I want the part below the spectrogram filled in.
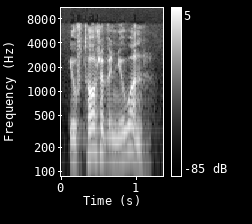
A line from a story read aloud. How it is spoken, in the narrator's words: Mirko asked him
